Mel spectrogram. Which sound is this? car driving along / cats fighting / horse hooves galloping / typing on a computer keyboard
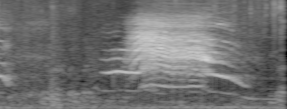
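cats fighting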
